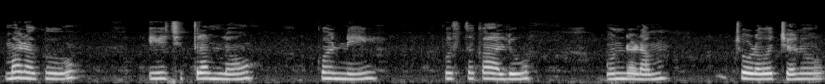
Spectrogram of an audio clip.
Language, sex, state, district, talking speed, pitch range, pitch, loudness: Telugu, female, Andhra Pradesh, Guntur, 50 wpm, 255-275 Hz, 265 Hz, -15 LUFS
